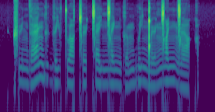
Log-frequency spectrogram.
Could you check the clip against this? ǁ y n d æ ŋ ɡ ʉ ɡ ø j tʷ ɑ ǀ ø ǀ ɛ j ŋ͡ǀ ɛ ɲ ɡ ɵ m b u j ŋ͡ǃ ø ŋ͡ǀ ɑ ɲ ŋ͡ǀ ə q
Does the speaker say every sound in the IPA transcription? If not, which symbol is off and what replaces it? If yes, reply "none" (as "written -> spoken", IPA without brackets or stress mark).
ə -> æ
